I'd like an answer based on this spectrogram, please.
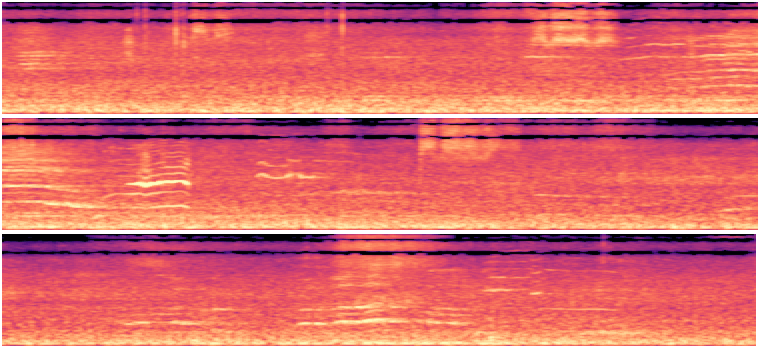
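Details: Stray street cats calling to one another: several drawn-out, wavering meows, some rising and then falling, come in two bunches separated by a quiet gap, over a steady low rumble of traffic and city noise.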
